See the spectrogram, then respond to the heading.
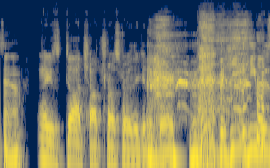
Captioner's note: laughter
